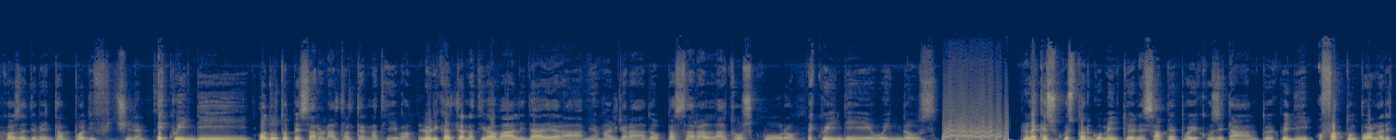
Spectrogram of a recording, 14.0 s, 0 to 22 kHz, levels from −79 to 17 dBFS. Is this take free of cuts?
yes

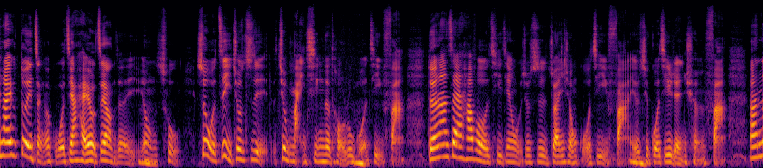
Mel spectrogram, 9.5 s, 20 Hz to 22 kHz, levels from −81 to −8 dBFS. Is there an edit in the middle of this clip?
no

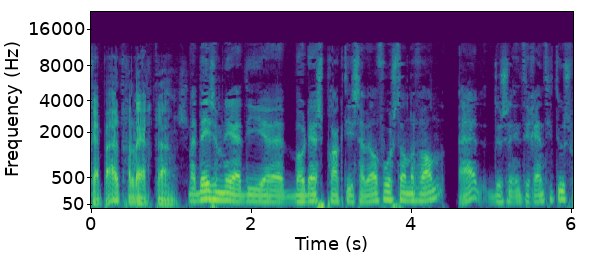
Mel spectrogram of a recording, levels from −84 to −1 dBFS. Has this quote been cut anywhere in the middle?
no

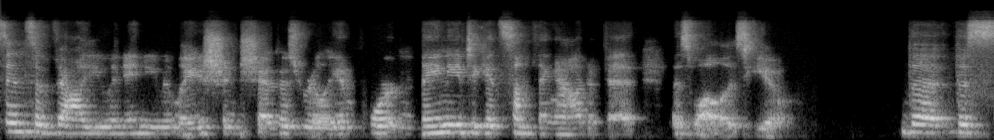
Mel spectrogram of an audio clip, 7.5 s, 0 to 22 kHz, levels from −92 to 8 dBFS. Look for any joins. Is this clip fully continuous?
yes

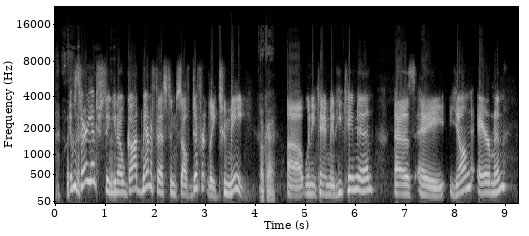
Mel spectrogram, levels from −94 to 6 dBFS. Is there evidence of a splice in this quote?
no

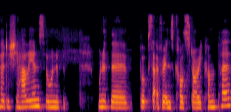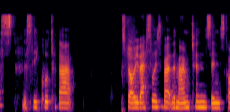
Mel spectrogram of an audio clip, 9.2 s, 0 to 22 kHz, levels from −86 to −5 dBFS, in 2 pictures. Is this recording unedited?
no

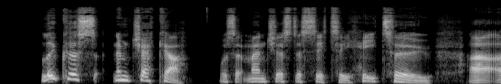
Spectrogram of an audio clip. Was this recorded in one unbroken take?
yes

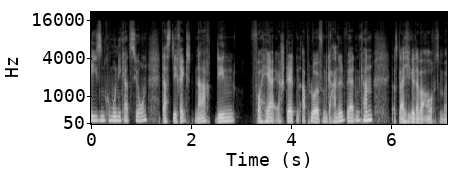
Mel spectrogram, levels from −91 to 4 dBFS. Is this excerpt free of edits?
no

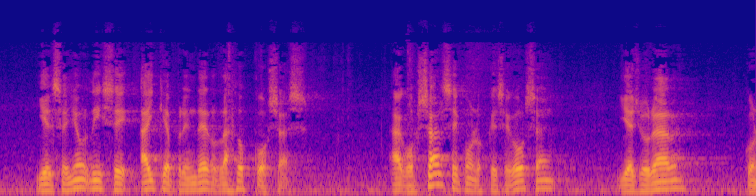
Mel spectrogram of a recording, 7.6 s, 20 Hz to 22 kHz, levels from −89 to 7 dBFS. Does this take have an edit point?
no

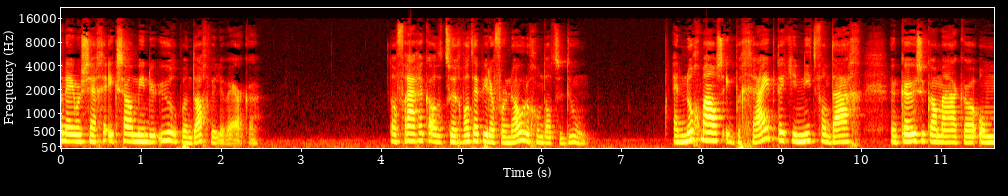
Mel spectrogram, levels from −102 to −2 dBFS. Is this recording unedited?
yes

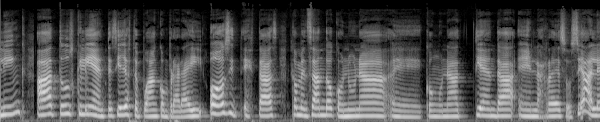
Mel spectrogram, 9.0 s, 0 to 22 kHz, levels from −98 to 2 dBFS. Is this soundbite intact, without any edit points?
yes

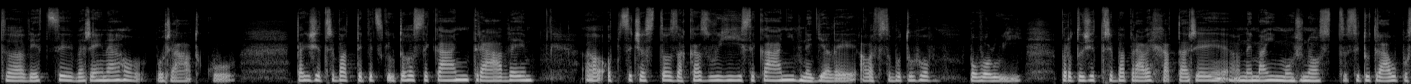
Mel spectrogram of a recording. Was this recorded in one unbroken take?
no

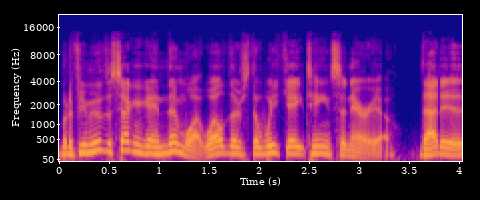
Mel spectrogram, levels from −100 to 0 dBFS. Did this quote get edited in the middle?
no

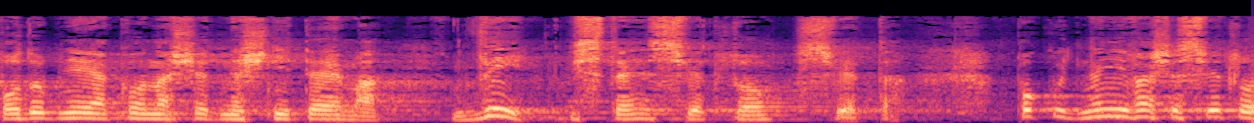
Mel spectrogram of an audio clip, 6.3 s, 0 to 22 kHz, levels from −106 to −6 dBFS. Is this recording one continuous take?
no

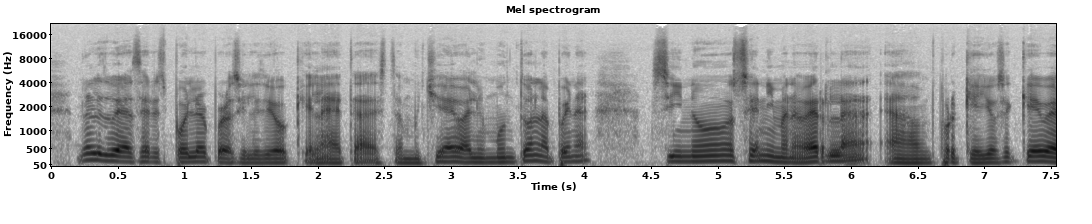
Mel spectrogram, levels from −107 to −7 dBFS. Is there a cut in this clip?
yes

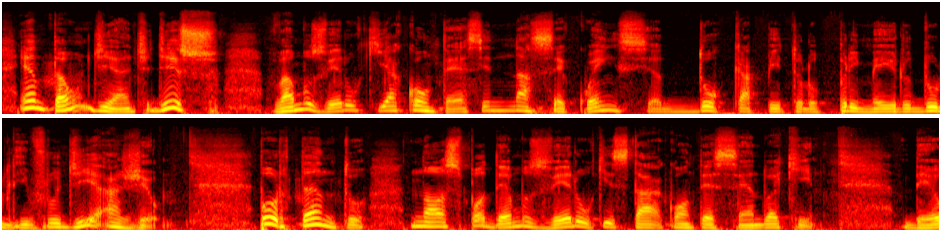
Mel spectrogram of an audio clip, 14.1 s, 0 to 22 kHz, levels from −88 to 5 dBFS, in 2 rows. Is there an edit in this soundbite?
yes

